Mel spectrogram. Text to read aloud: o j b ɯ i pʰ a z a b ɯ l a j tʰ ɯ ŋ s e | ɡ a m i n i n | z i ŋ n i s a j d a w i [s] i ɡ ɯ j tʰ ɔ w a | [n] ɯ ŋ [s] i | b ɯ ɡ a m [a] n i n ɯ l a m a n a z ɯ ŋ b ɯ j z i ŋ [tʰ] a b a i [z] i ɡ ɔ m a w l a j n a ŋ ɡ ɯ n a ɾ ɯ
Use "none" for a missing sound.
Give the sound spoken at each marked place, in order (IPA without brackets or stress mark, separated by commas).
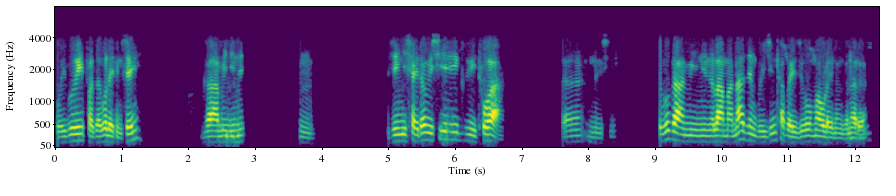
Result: s, n, s, i, tʰ, z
